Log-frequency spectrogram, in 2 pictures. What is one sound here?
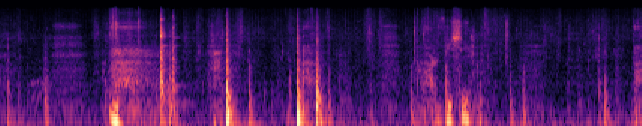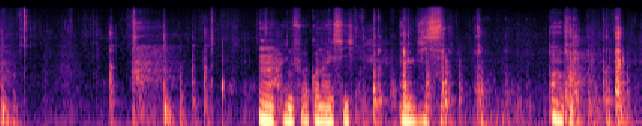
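Plastic parts knock and clatter as hands fit them together.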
